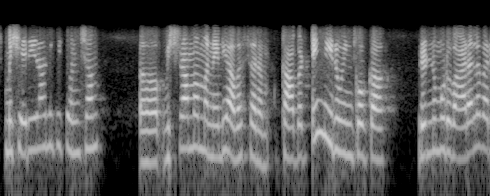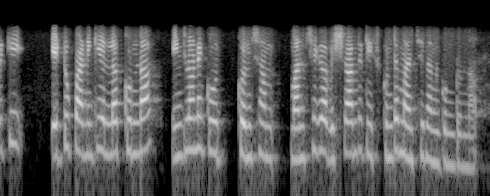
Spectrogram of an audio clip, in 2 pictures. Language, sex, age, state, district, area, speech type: Telugu, female, 18-30, Telangana, Ranga Reddy, urban, conversation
